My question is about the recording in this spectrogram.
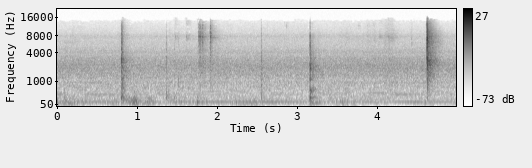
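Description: Plastic back cover of a Samsung Galaxy M31 pressed down onto the frame, its clips snapping in with a few sharp clicks, the loudest near the end. A faint steady hum lies underneath.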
